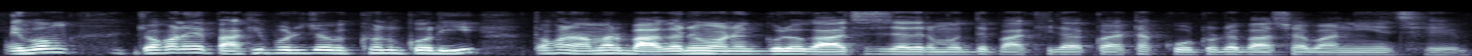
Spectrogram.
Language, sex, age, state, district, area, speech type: Bengali, male, 60+, West Bengal, Nadia, rural, spontaneous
